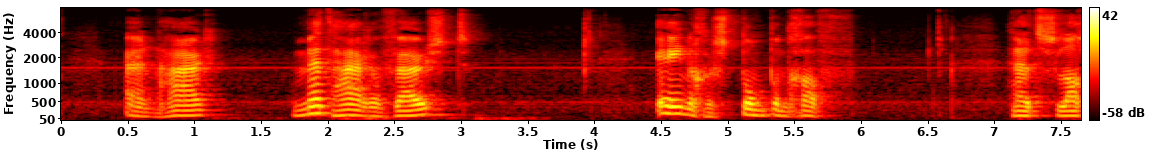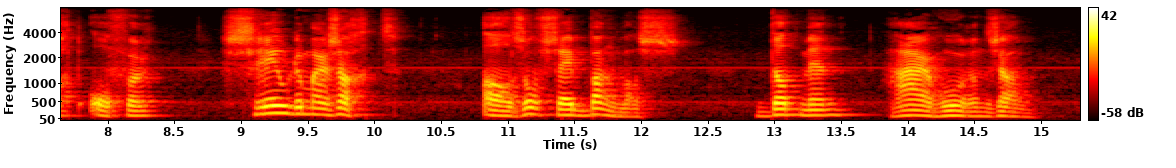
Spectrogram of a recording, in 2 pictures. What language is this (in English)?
Dutch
